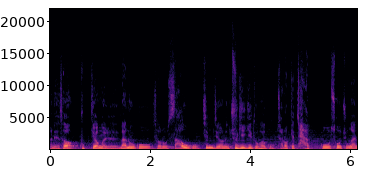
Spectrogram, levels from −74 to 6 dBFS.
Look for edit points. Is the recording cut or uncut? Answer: cut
